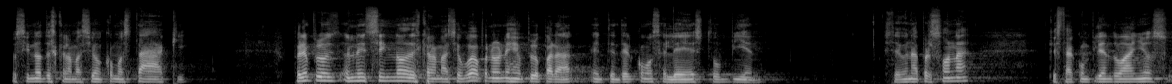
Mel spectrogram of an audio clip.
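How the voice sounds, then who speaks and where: A man preaching a sermon, emphatic, rising loud for quotations and dropping low to explain. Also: long reverb tail. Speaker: pastor.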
